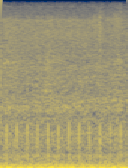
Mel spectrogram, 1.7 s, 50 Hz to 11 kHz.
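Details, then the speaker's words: 2020 Nissan Altima idling in gear with engine misfire, code P10C3 fuel injector: low idle rumble with uneven pulsing beat, about seven pulses a second, apparently one cylinder misfiring. "السياره هي فيها مشكله عم تقطع السياره"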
